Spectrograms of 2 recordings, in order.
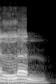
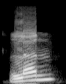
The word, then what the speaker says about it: ln: nah ini baca lainnya ini bukan ini bukan satu ini ll0 jadi bacanya land land nah ini bacanya harga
